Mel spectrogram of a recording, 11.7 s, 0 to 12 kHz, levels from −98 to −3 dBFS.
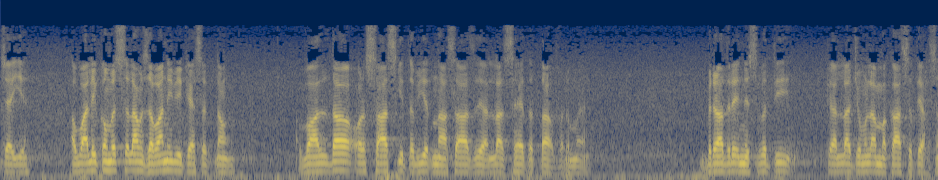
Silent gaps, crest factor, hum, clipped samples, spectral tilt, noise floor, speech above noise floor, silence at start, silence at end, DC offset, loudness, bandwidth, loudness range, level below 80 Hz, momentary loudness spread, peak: none; 20 dB; none; under 0.1%; -5.5 dB/octave; -45 dBFS; 22 dB; 0 s; 0 s; under 0.1%; -24 LUFS; 8 kHz; 5 LU; -48 dBFS; 23 LU; -6 dBFS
